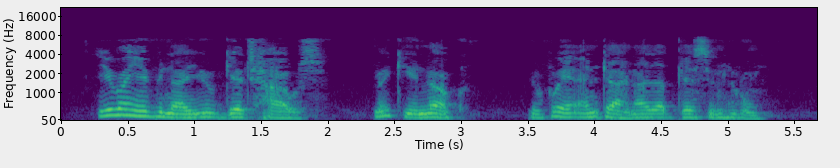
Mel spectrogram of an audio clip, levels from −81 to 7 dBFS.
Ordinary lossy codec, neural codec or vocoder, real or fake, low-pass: AAC, 24 kbps; codec, 16 kHz, 8 kbps, FunCodec, trained on LibriTTS, 25 frames a second; fake; 7.2 kHz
